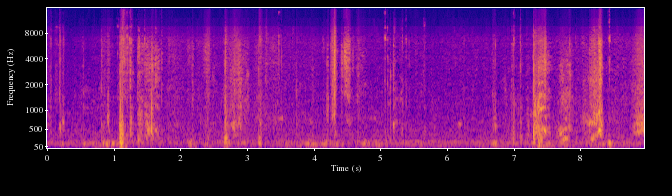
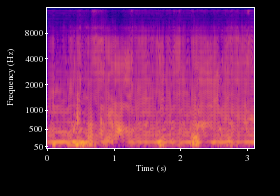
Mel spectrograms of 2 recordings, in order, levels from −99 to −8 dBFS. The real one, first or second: first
